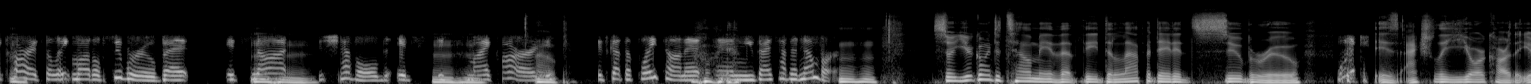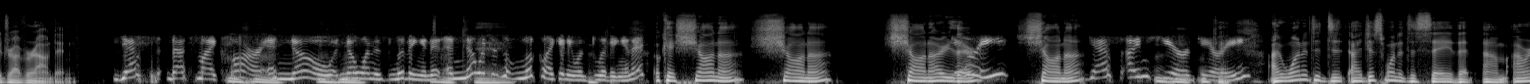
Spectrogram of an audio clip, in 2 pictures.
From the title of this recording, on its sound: in this Phone Prank!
